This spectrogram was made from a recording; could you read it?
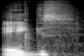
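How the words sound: The word has a northeastern US vowel. "my northeastern U S pronunciation of eggs"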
